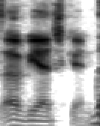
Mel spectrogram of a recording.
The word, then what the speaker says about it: Ovechkin: If you're Dan Ruzanowski, it's Ovechkin. – That's the actual pronunciation in Russian.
